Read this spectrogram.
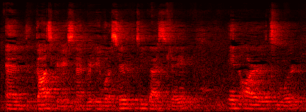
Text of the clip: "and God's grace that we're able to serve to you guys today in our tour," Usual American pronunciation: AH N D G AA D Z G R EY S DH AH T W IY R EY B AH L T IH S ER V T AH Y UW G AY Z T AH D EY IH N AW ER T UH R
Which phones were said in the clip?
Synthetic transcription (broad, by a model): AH N G AA D Z G R EY S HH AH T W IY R EY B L T IH S ER V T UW G AY Z T AH D EY IH N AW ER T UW R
